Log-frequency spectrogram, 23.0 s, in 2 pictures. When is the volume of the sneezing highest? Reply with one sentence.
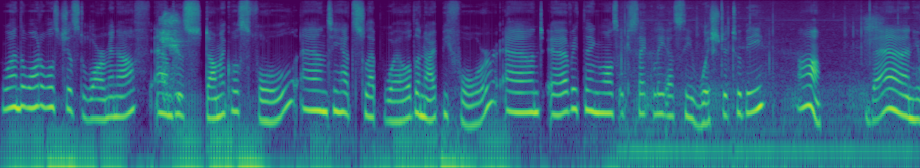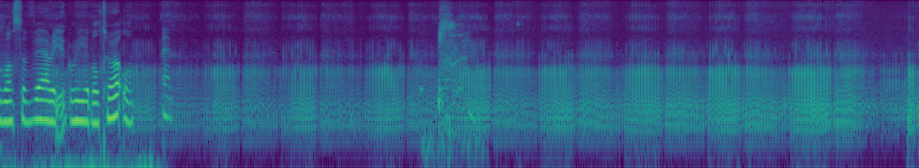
The loudest moment of the sneezing is at 2 seconds.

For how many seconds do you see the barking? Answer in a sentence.
The barking can't be heard in this clip.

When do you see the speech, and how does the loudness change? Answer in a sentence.
The speech can be heard from 0.0 to 13.7 s, at a steady volume.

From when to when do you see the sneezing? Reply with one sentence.
You can hear the sneezing from 1.9 to 2.4 s, from 10.8 to 11.6 s and from 16.8 to 17.6 s.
